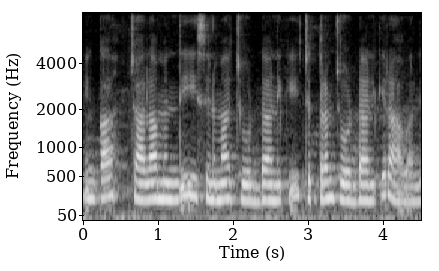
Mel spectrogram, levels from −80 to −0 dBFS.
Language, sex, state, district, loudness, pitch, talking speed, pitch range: Telugu, female, Andhra Pradesh, Chittoor, -14 LUFS, 205 Hz, 130 wpm, 195-225 Hz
